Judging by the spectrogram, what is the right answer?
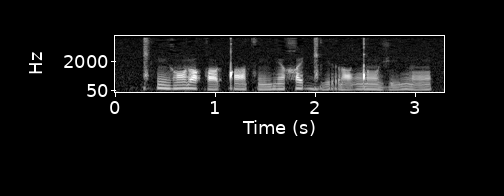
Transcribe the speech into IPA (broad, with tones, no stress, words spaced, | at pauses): ǁʰĩ˥˧ɣɔ̃˥ɾo˧ qo˩˧ǃɑ̃˧˩t͡sĩ˩˧ ɡẽ˧χe˥ɡ͡ǁi˩˧ rɑ̃˩˧ŋ͡ǃõ˧˩ ʒi˩˧ ŋõ˩˧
